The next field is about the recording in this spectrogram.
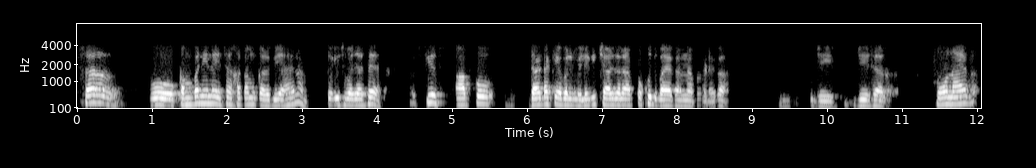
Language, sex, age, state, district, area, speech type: Urdu, male, 18-30, Uttar Pradesh, Saharanpur, urban, conversation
